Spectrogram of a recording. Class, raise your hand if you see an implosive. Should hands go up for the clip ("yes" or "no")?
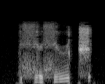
no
